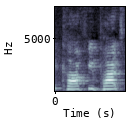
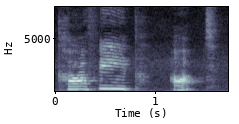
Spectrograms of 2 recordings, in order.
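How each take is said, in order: First: Said in the usual way. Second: Coffee pot stretched slowly, word by word; slowly sounded out. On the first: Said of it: "normal after sounding out". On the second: Shown as a demonstration. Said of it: "let's sound it out together".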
